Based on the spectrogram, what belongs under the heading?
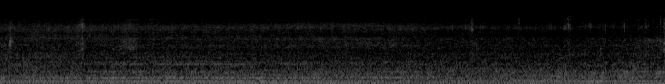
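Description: A car engine idling steadily, a low even hum with faint hiss.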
